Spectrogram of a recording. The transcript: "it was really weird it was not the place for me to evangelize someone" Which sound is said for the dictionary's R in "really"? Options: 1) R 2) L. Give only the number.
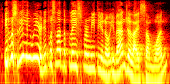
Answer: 1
